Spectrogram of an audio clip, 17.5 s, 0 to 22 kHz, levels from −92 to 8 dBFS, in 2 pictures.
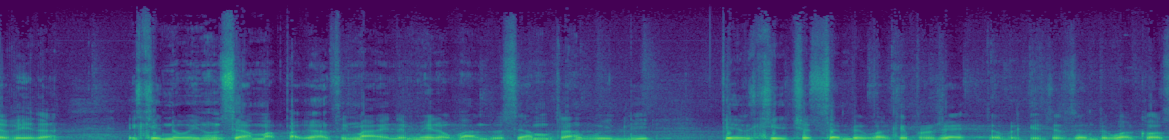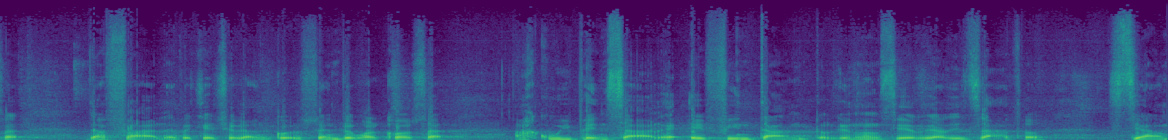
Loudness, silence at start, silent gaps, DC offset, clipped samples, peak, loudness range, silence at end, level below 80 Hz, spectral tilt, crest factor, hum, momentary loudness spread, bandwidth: -25 LUFS; 0 s; none; under 0.1%; under 0.1%; -8 dBFS; 2 LU; 0 s; -50 dBFS; -6 dB/octave; 16 dB; none; 8 LU; over 20 kHz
